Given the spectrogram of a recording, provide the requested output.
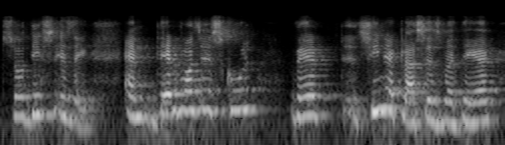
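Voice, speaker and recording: An older woman with an Indian accent giving an informal academic lecture over a video call, speaking haltingly as she explains with examples. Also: sits high, lively intonation, darkish tone. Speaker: professor giving an online lecture. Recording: dull, lo-fi online call audio.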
